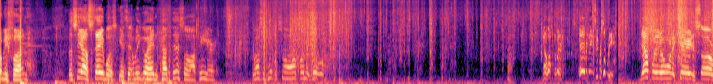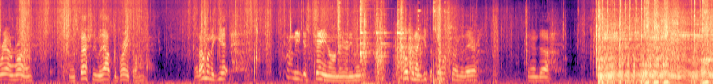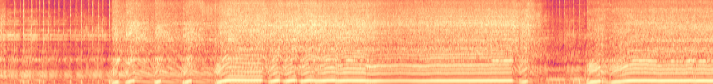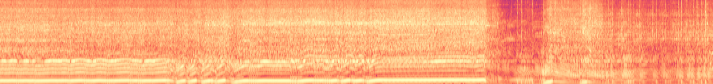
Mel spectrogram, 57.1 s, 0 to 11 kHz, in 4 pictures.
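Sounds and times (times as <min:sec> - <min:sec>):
chainsaw cutting through log: 0:26.1 - 0:57.0.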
